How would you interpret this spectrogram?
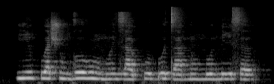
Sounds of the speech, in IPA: j ĩ˧ kʷ a˧ ʃ ũ˨ ɡ oː˦ w ũ˨ ɡʷ ĩ˨ z a˨ kʷ ɨ˨ ɡʷ ɨ˧ d a˨ n ũ˨ ŋ u˨ n iː˧ s ə˧

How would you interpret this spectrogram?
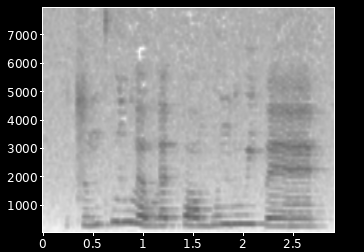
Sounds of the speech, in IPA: t͡s ʊ˨˥ ŋ kʷʰ iː˥ w l ɐ˨ w l ɐ˨ t̚ f ɔː˨ m w ʊ˧ ŋ l uː˧ j p ɛː˨

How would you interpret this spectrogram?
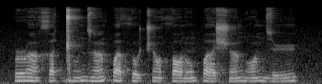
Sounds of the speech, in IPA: ɹ ɐ̃˧˩˧ x ɐ˨˩ ɡ͡ǁ ũ˧˩˧ n z œ̃˩˥ p ɐ˧˩˧ θ u˨˩ t͡ʃ ɔ̃˨˩ θ ɔ˨˩ ɾ ũ˩˥ p ɐ˧˩˧ ʃ œ̃˩˥ ɡ ɔ̃˩˥ n z y˩˥

